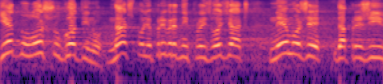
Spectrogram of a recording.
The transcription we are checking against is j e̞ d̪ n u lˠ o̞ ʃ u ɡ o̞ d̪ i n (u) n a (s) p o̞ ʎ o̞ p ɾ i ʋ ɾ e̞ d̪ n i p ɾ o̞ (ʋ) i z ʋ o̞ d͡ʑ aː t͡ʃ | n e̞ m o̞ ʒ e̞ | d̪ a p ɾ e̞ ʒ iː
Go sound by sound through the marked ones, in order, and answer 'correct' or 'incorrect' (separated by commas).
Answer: correct, incorrect, incorrect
